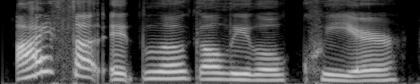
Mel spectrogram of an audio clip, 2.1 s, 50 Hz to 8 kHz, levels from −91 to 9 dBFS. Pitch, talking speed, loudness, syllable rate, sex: 230 Hz, 200 wpm, -16 LUFS, 5.0 syllables/s, female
